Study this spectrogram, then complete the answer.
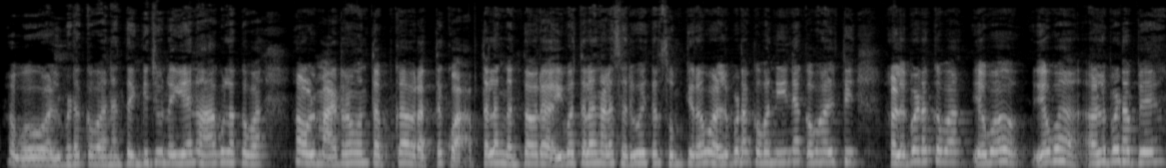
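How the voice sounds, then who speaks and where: A man playing a calm young brother who pleads and soothes, with a North Karnataka accent. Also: high-pitched, rapid-fire, natural voice. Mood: soothing. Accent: North Karnataka Kannada.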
